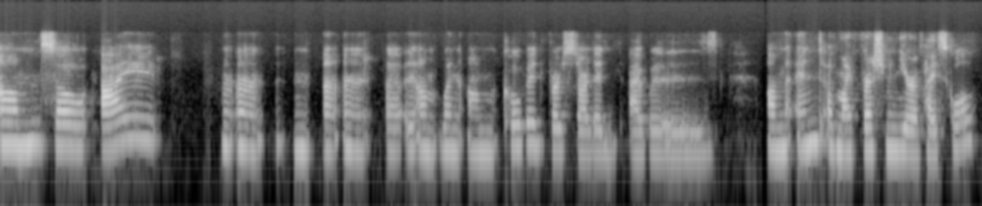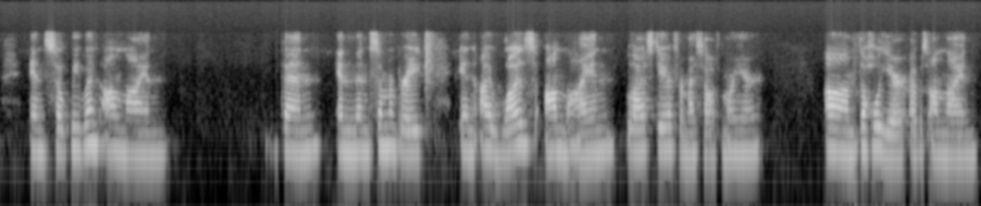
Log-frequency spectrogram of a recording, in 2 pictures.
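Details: Student who stutters, speaking as a panelist among kids, teens and adults who stutter, back at school after online classes. Finding: stuttering.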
